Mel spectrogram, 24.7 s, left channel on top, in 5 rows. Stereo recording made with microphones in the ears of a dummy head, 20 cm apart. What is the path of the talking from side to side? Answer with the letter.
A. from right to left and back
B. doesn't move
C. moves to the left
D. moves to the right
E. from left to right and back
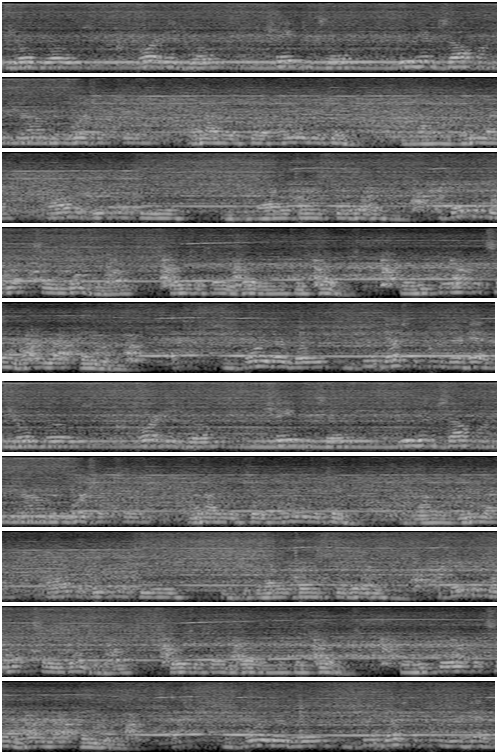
C.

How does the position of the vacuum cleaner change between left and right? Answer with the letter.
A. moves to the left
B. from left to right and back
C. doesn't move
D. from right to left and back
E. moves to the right
D.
